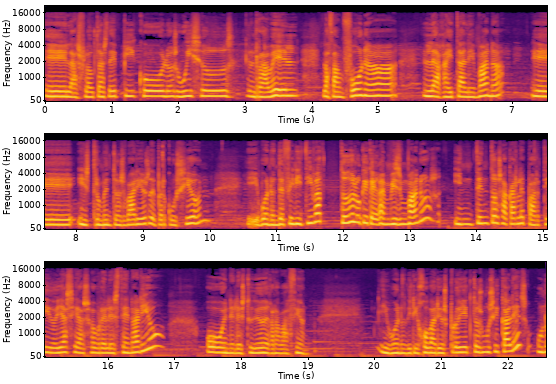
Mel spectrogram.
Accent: Pamplona, Navarre, Spain; Soy de Pamplona

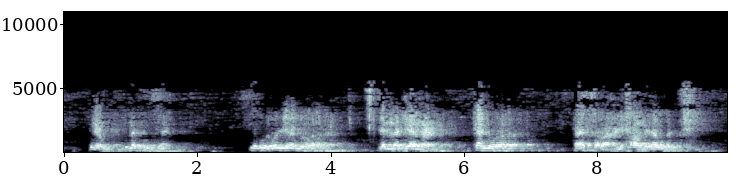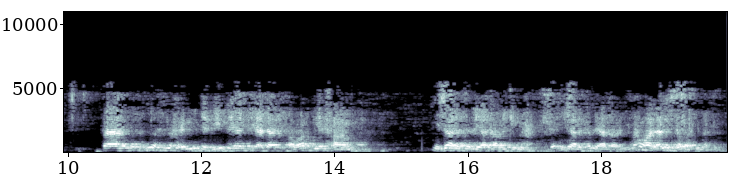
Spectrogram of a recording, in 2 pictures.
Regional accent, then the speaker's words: Riyadh, Riyadh Province, Saudi Arabia; نزل على بلدنا الرياض ولم ينزل على البلاد الأخرى

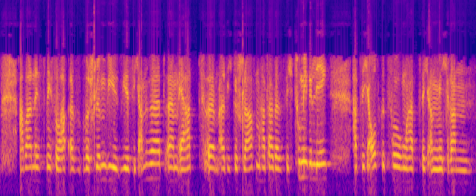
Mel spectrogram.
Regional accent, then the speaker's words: Schleswig-Holstein, Germany; Ich komme eigentlich aus Schleswig-Holstein, deswegen finde ich deine Radiosendung nicht.

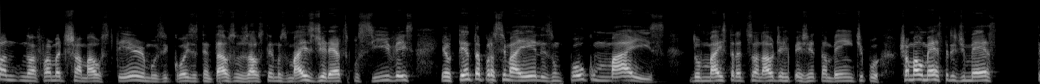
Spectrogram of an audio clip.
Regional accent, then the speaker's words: Cascavel, Paraná, Brazil; Eu sou de Cascavel, Paraná.

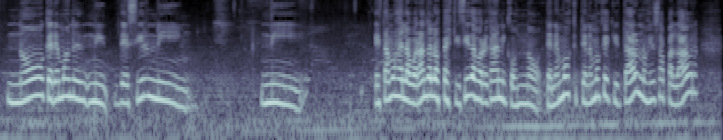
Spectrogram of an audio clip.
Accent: Tonacatepeque, San Salvador, El Salvador; Soy del municipio de Tonacatepeque y ahí tenemos una parcela toda trabajada orgánicamente.

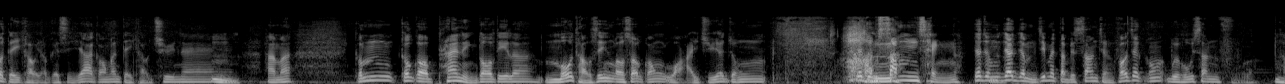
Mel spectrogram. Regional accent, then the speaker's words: China; 我會講我係中國人咯

